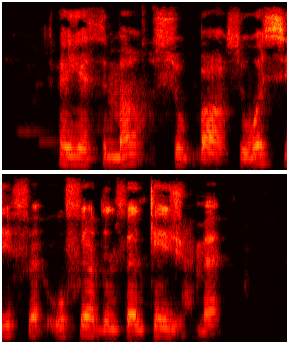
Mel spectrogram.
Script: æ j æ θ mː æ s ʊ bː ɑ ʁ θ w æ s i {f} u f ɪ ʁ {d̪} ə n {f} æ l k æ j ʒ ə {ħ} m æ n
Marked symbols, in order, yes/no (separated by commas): yes, yes, yes, yes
